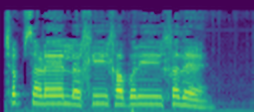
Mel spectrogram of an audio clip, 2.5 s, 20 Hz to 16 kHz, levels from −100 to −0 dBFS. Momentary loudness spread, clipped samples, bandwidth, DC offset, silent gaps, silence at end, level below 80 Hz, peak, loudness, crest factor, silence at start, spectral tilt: 5 LU; under 0.1%; 11.5 kHz; under 0.1%; none; 0.4 s; -52 dBFS; -4 dBFS; -21 LUFS; 18 dB; 0.05 s; -2 dB/octave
